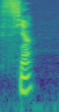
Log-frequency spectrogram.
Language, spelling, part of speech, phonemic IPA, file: French, sien, adjective, /sjɛ̃/, Fr-sien.ogg
- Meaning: his (that which belongs to him); her (that which belongs to her)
